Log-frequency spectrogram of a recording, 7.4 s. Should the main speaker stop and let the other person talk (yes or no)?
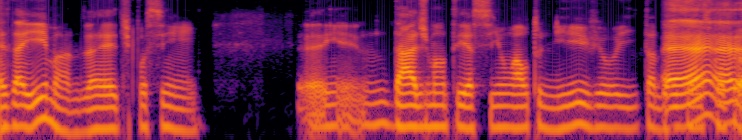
yes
